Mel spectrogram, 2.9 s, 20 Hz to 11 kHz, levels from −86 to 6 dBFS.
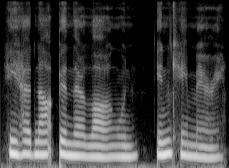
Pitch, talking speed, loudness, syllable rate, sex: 185 Hz, 210 wpm, -15 LUFS, 4.7 syllables/s, female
